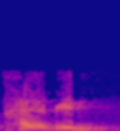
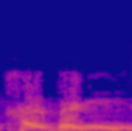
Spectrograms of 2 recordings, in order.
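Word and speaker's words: Calvin: 이 천주교 국가인데 아이러니하게도 우리 장로교를 만든 칼빈, 영어로는 칼빈이라고 그러죠. 아니면 원래 프랑스어로는 칼뱅 이렇게 발음해야 돼요.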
